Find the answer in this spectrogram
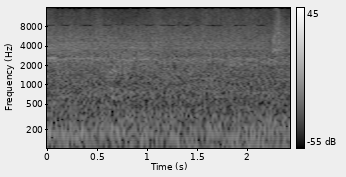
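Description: A steady low hum under general room noise, with faint voices in the background.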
